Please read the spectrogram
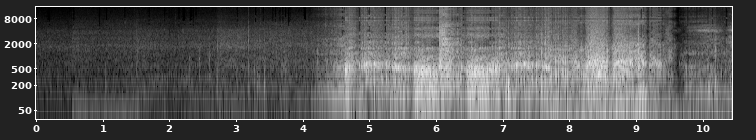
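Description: Wolves growling and snarling, starting loud about four and a half seconds in and breaking off near the end.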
